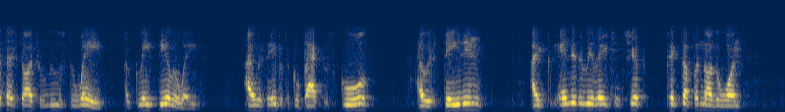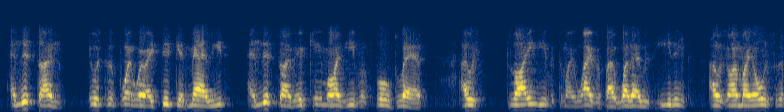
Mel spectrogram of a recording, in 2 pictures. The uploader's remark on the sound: 100 Pounders Phone Meeting, 8/11/23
